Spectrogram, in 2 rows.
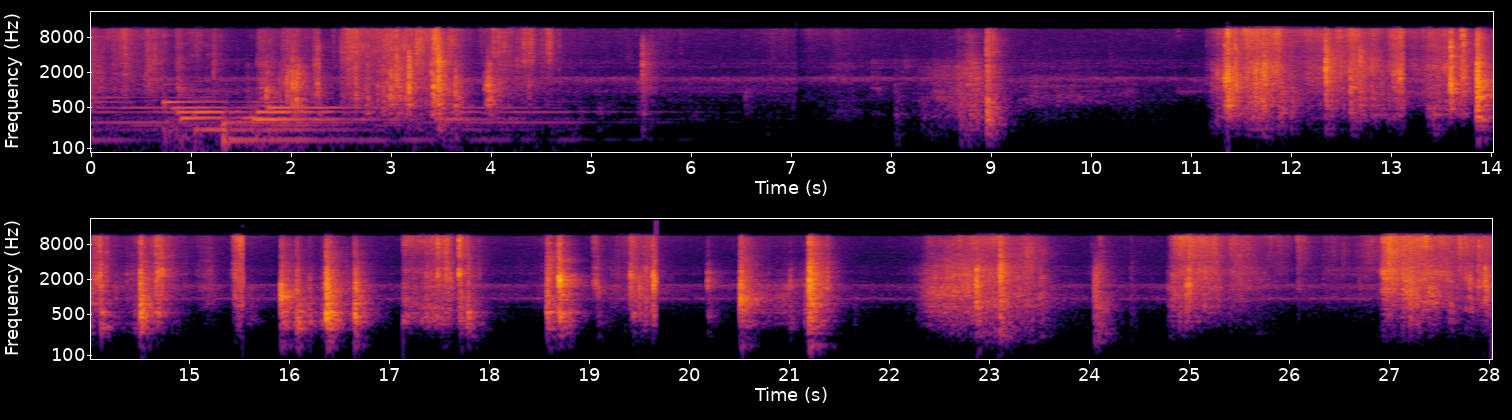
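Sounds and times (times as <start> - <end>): objects being handled: 0.0 - 4.8
faint steady hum: 0.0 - 28.0.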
